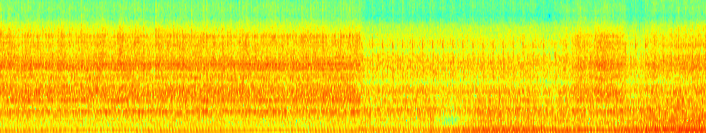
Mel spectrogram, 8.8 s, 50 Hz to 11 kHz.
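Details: Renault Kangoo I 1.9 dCi diesel idling with a hard, rhythmic knock about four times a second over the clatter; abnormal engine noise, with black smoke on acceleration also reported; cause not pinned down.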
